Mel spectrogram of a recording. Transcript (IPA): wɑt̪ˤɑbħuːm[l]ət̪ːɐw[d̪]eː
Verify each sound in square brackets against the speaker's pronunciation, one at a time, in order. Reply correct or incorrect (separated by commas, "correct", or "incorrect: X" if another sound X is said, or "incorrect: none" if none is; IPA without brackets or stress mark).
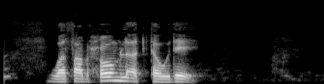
correct, correct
